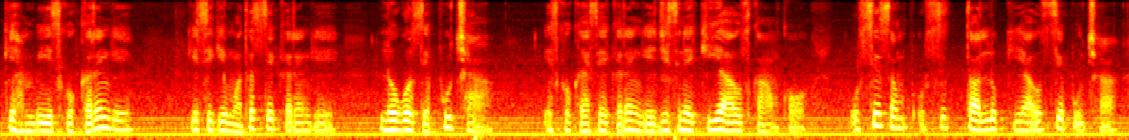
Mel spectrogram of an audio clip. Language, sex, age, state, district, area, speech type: Urdu, male, 30-45, Uttar Pradesh, Mau, urban, spontaneous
